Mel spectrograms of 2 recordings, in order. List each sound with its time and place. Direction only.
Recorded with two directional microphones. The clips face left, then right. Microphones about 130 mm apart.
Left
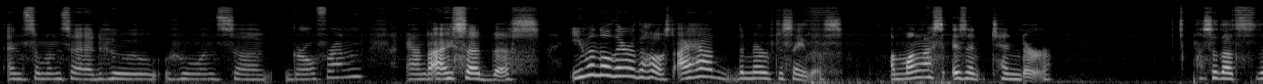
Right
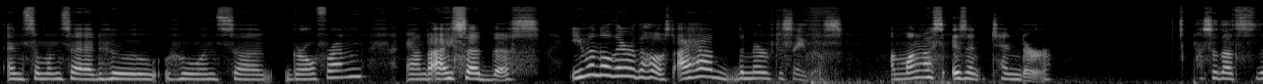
0.0 s speech: 40° right (ahead or behind)
4.2 s a woman's voice: 10° right (ahead or behind)
7.8 s a woman's voice: 35° left (ahead or behind)
9.2 s a woman's voice: 20° right (ahead or behind); by 10.5 s centre (ahead or behind)
11.8 s a woman's voice: 10° left (ahead or behind)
